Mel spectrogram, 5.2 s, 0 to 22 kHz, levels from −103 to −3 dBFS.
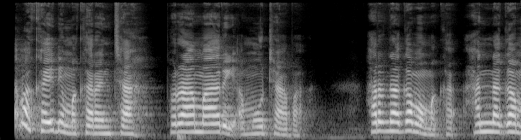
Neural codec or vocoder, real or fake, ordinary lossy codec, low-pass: none; real; none; none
